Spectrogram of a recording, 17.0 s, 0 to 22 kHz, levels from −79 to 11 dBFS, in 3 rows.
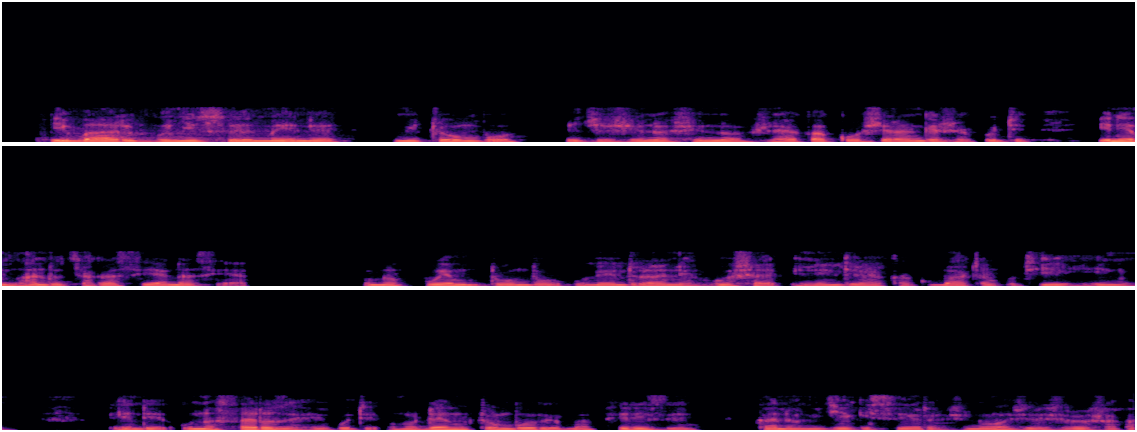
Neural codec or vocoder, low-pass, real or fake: codec, 16 kHz, 16 kbps, FunCodec, trained on LibriTTS, 50 frames a second; 5.4 kHz; fake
